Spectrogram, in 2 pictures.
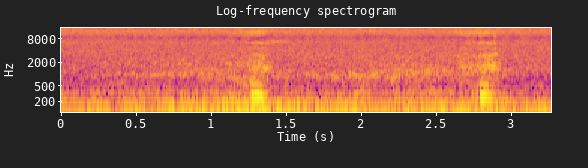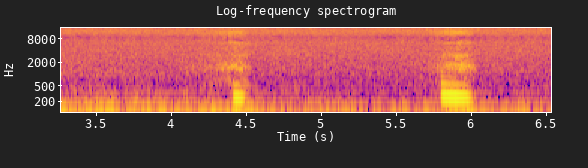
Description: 3 minutes video of a cat sleeping/snoring.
